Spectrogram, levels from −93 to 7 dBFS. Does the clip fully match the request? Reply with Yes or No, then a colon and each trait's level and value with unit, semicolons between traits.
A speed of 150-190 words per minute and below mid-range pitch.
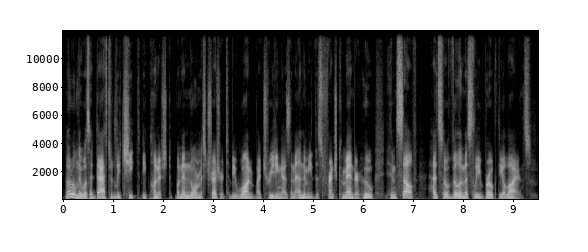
No: average, 200 wpm; low, 125 Hz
